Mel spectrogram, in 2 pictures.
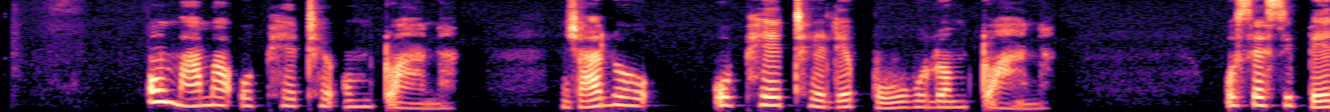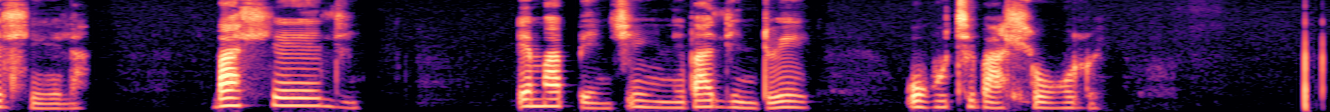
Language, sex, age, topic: North Ndebele, female, 25-35, health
